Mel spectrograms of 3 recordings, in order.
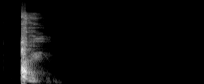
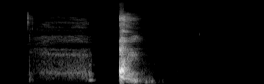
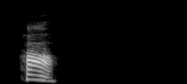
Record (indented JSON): {
  "cough_length": "2.0 s",
  "cough_amplitude": 32768,
  "cough_signal_mean_std_ratio": 0.17,
  "three_cough_length": "2.6 s",
  "three_cough_amplitude": 32768,
  "three_cough_signal_mean_std_ratio": 0.17,
  "exhalation_length": "1.9 s",
  "exhalation_amplitude": 25773,
  "exhalation_signal_mean_std_ratio": 0.29,
  "survey_phase": "beta (2021-08-13 to 2022-03-07)",
  "age": "45-64",
  "gender": "Female",
  "wearing_mask": "No",
  "symptom_none": true,
  "smoker_status": "Never smoked",
  "respiratory_condition_asthma": false,
  "respiratory_condition_other": false,
  "recruitment_source": "REACT",
  "submission_delay": "7 days",
  "covid_test_result": "Negative",
  "covid_test_method": "RT-qPCR",
  "influenza_a_test_result": "Negative",
  "influenza_b_test_result": "Negative"
}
